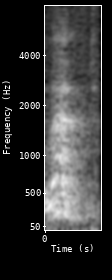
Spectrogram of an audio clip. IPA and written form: læft (laughed)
